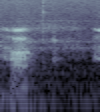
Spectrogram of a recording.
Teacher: हा वर्ण है जो काकल है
